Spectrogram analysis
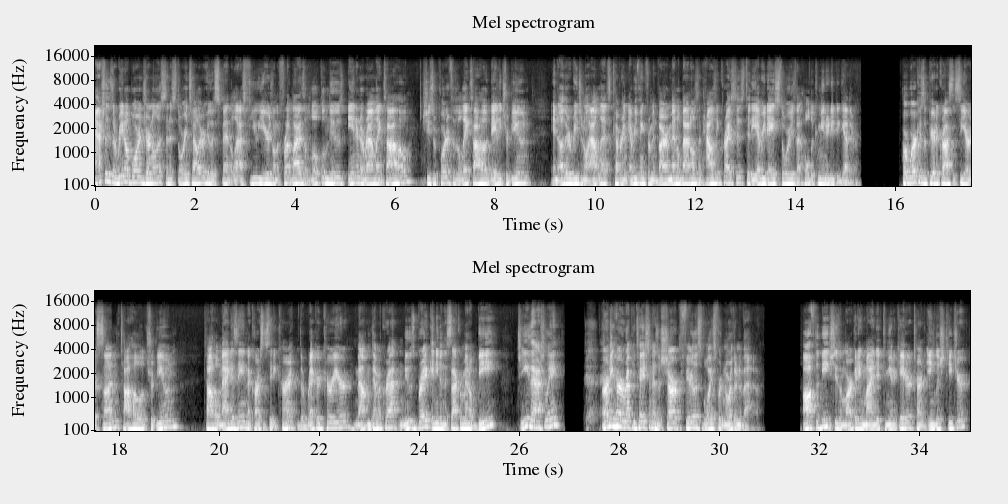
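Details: Adult man; typical speech.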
